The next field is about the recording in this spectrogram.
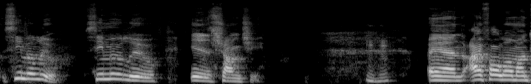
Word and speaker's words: Shang-Chi: He's actually pronounced Shang-Chi. Apparently, he's just been saying it white the whole time.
